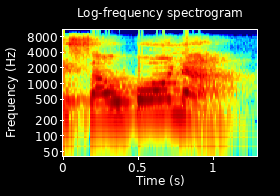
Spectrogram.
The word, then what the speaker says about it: Sawubona: We say Sawubona.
